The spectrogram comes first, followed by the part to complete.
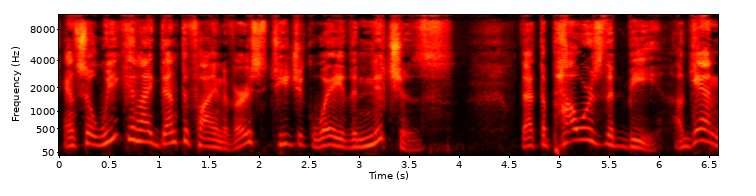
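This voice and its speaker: An older man talking as an author and activist guest on a podcast interview, emphatic and animated, often repeating words as he builds a point. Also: a little high, no echo, clean studio sound. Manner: acts out mock quotes in a raised voice.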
